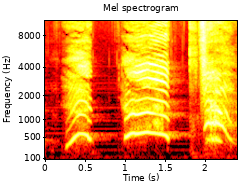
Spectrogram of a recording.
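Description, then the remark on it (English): Three sneezes in a row, each a loud voiced burst with a rising-then-falling pitch. The last one bursts out sharper and noisier. No one speaks between them. “Bless you. Again.”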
